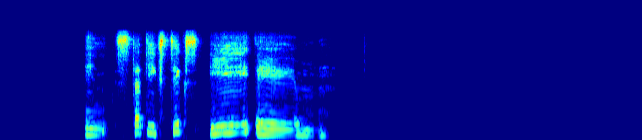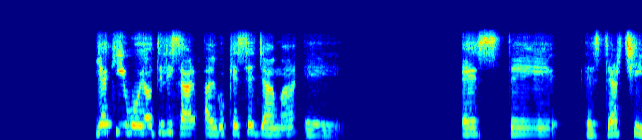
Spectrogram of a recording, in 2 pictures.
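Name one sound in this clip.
A young man speaks calmly in bursts, heard through an online call.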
